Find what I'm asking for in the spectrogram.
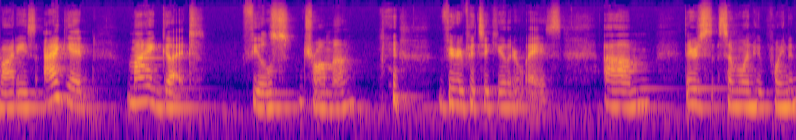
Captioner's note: laughs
